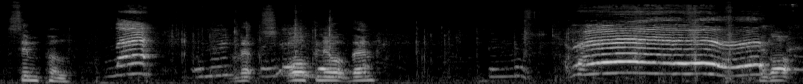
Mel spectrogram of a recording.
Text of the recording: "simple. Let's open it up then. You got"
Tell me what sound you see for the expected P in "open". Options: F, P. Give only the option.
F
